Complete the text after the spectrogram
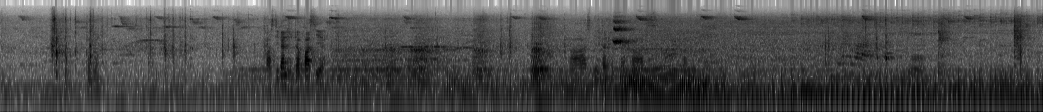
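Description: A plastic chain guard rattles and knocks against a metal frame.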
